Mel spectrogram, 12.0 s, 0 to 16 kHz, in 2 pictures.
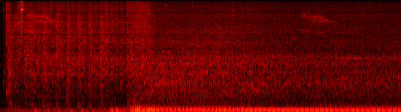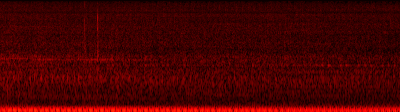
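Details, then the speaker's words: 2001 Subaru Forester after fuel pump replacement: brief cranking, then a steady, even low idle with no whine or stumble; new pump much quieter than the old one, which whined loudly and caused bad sputtering. "working, and it's a lot quieter than the old one."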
